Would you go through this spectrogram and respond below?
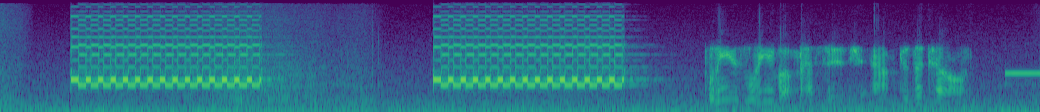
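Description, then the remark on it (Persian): A telephone rings twice in steady bursts, each trill lasting over a second with a pause between, followed by a voice speaking. “الو الو، کسی تو این خراب شدنی؟ گوشی رو بردارین”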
